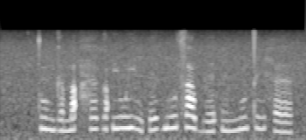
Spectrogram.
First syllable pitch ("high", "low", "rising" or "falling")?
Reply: low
